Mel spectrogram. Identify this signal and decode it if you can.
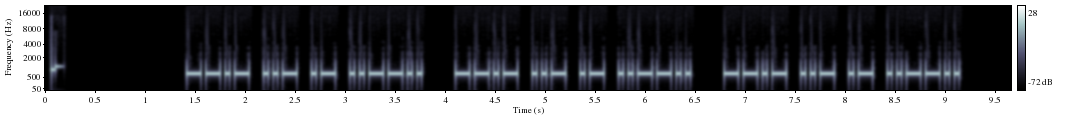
Morse code, heard as a keyed tone, about 25 wpm, 700 Hz. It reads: QUA? QUA? QUA?
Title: Q-Codes Repeated 3x 25wpm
